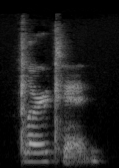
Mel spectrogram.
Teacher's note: I clapped twice on flirted because in the past tense, we add an extra syllable. And that's because the base verb, flirt, ends in a t sound.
